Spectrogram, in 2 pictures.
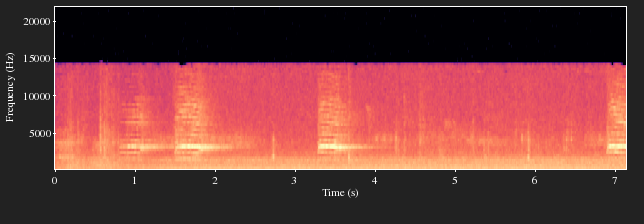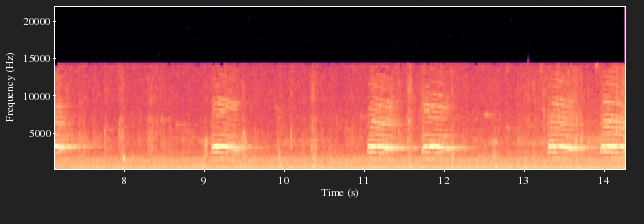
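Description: A bird calling over and over: short calls at irregular gaps, a few seconds apart at times and in quick pairs at others, over a steady outdoor background hiss.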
